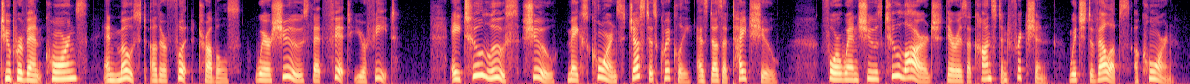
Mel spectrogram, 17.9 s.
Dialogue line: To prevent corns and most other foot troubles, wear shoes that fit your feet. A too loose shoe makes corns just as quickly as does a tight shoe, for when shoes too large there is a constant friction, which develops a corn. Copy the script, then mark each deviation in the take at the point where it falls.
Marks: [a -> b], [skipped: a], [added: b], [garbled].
To prevent corns and most other foot troubles, wear shoes that fit your feet. A too loose shoe makes corns just as quickly as does a tight shoe, for when shoes too large there is a constant friction, which develops a corn.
